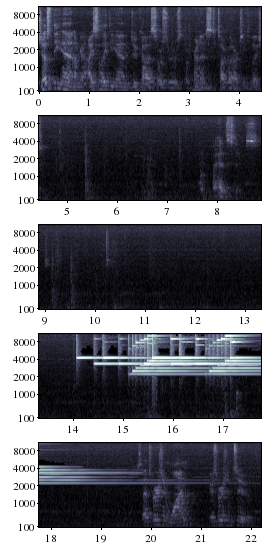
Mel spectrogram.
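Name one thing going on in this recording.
A man speaks calmly through a microphone to an audience.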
